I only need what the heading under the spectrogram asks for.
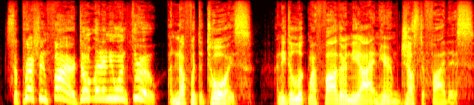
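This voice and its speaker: An actor playing a steady, dutiful space operative in a video game, with a clipped, matter-of-fact military delivery. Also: male voice, lowish voice, dry recording, studio quality. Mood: urgent shouting, then tense. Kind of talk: scripted video game dialogue.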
